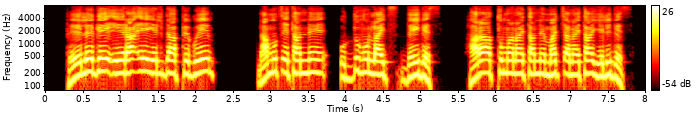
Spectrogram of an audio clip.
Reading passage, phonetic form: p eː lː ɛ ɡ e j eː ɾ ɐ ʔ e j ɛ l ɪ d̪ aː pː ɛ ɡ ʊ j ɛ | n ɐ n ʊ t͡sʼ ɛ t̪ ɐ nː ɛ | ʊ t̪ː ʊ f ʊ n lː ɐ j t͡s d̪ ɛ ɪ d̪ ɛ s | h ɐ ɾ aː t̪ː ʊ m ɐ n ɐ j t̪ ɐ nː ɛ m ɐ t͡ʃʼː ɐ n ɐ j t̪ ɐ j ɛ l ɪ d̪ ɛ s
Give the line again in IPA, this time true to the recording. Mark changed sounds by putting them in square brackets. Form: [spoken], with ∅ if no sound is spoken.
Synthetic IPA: p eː [l] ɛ ɡ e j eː ɾ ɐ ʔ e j ɛ l ɪ d̪ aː pː ɛ ɡ ʊ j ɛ | n ɐ [m] ʊ t͡sʼ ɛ t̪ ɐ nː ɛ | ʊ [d̪ː] ʊ f ʊ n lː ɐ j t͡s d̪ ɛ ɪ d̪ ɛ s | h ɐ ɾ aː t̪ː ʊ m ɐ n ɐ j t̪ ɐ nː ɛ m ɐ t͡ʃʼː ɐ n ɐ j t̪ ɐ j ɛ l ɪ d̪ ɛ s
